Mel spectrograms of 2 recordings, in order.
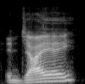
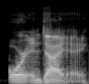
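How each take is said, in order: First: The name is said with a G-like sound. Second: The name is said with a plain D sound. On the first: "they like kind of pronounce it with a G" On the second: "pronounce it with the with the straight with just the big D"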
